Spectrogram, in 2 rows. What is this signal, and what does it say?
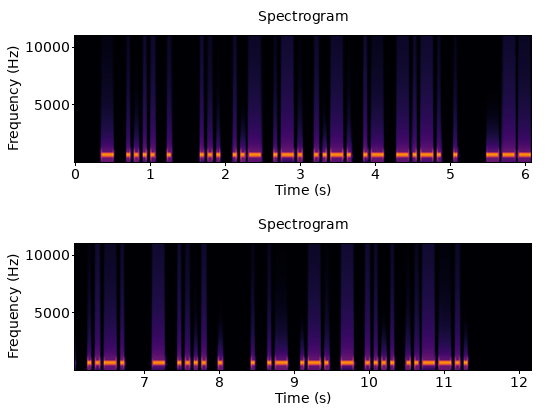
Morse code, heard as a keyed tone, about 22 wpm, 700 Hz. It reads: THE SURFACE OF THE EARTH?
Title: Sentences from Top 1000 Words - Review Part 3 - 22wpm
